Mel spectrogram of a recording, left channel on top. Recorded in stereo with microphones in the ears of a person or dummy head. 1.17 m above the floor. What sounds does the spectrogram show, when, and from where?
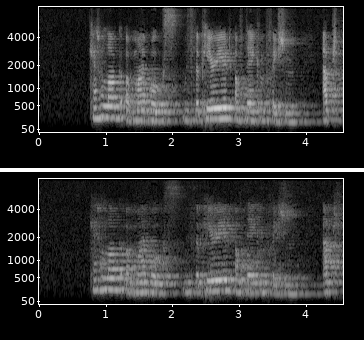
0.8 s a woman speaking: 50° left (ahead or behind), 1.4 m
